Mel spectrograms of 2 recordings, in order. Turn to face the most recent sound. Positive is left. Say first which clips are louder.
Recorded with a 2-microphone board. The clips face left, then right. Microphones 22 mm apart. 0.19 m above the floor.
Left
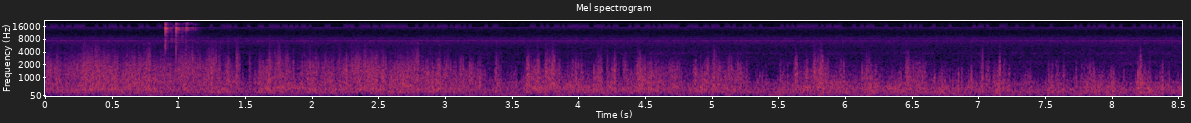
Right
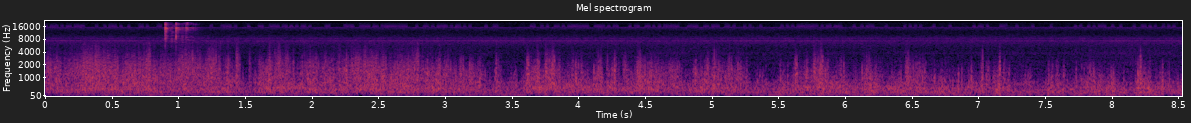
# even
turn(degrees=55)  # may be behind; listen again after turning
